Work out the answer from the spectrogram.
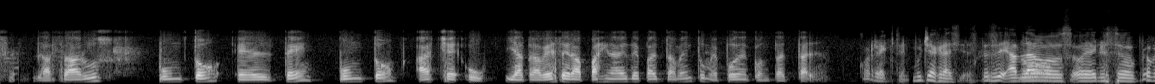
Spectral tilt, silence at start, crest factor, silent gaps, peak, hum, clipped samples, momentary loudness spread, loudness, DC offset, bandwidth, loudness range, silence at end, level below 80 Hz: -7 dB/octave; 0 s; 20 dB; none; 0 dBFS; none; under 0.1%; 11 LU; -21 LUFS; under 0.1%; 7.2 kHz; 5 LU; 0 s; -70 dBFS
